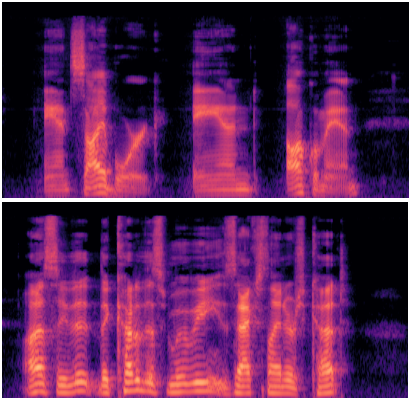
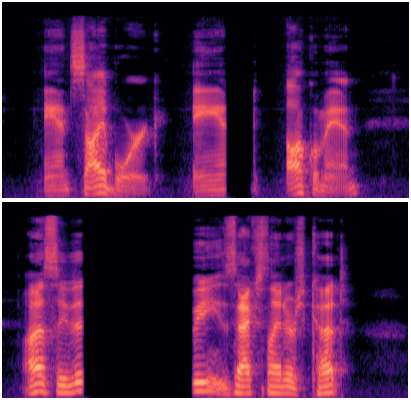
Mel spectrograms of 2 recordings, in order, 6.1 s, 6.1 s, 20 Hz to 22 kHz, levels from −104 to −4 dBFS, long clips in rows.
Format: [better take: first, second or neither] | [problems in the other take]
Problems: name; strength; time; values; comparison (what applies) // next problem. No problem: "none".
first | audio cutting out; at 1.5 s and at 3.5 s for 1 s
